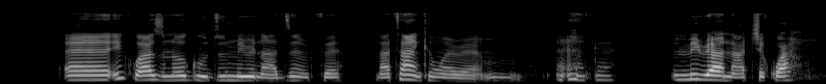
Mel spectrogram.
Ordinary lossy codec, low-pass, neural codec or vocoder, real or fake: none; none; none; real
